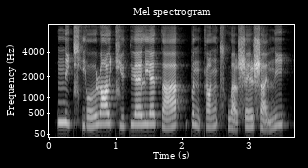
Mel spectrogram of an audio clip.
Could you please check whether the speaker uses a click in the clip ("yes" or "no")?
no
